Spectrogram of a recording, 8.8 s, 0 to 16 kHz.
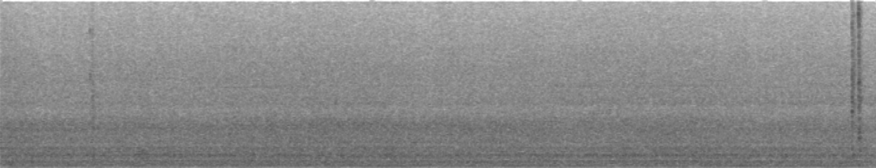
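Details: Generator with a 1106 diesel engine, after injection pump droop adjustment and voltage setting, during a load test at 100 load. A steady, even drone with no rise and fall in speed; the governor is stable, normal running under load.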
